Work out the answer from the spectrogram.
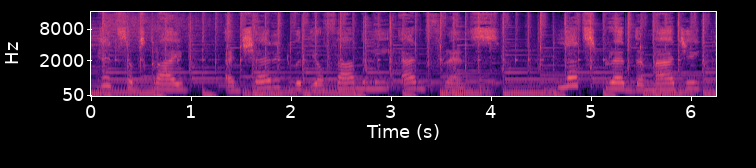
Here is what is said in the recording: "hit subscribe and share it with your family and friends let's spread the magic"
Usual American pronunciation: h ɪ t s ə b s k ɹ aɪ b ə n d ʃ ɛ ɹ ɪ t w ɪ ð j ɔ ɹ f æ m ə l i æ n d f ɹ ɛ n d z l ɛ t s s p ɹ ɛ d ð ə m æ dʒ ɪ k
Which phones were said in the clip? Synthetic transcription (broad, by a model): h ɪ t s ə b s k ɹ aɪ b ə n d ʃ ɛ ɹ ɪ t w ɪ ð j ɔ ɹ f æ m ə l i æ n d f ɹ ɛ n d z l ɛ t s s p ɹ ɛ d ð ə m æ dʒ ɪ k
